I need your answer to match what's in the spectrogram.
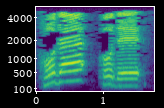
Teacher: طيب المقلل بقى بخلف عنه، اخر حاجه في الفوائد، المقلل بخلف عنه يعني هيبقى فيه فتح وتقليل، ويعني هيرتبط بالبدل، فيبقى عنده هدى وقفا لما يقف عليها، لما يقف عليها هيبقى فيها الفتح والتقليل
